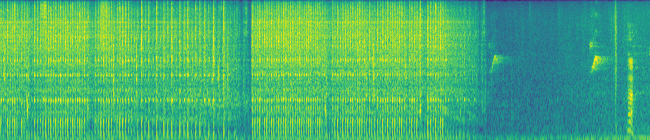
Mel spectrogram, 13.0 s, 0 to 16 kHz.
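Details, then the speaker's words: 1971 Honda CT90 after rebuild, only runs on choke: small single putters with ragged irregular firing, drops out, recovers and fades; spraying starting fluid changed nothing, so owner suspects dirty carb jets rather than air leak. "doesn't sound good at all. Huh. I don't know what that is."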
